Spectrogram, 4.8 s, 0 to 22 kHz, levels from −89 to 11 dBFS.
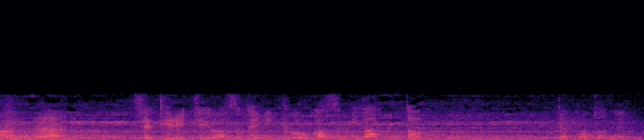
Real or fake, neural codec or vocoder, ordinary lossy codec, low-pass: fake; vocoder, 44.1 kHz, 128 mel bands, Pupu-Vocoder; none; 7.2 kHz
